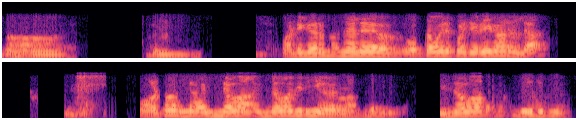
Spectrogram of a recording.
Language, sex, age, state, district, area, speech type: Malayalam, male, 60+, Kerala, Alappuzha, rural, conversation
